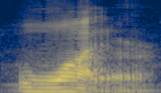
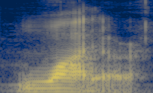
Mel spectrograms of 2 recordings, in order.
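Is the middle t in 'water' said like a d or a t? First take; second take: d; d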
